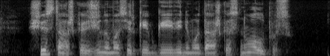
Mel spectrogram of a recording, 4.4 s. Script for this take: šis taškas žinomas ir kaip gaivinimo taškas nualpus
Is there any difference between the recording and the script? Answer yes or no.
no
